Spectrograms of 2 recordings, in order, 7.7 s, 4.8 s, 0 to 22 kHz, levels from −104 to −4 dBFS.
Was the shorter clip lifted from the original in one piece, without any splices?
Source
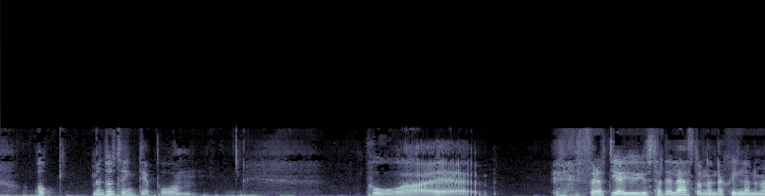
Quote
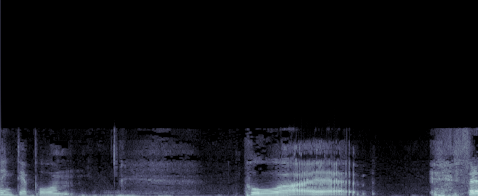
yes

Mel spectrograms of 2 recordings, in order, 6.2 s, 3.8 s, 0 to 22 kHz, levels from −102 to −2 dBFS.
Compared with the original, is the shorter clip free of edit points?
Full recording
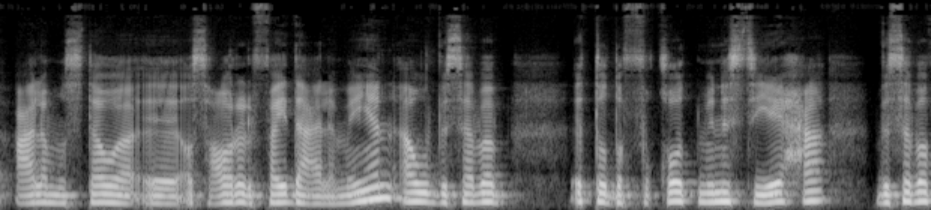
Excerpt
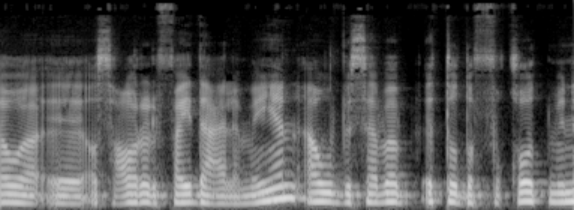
no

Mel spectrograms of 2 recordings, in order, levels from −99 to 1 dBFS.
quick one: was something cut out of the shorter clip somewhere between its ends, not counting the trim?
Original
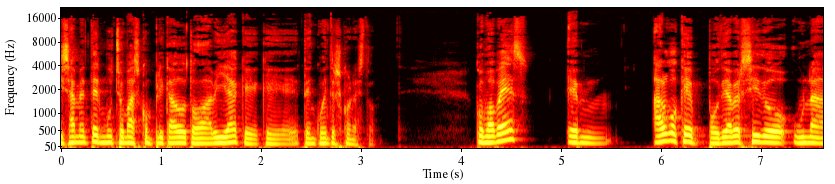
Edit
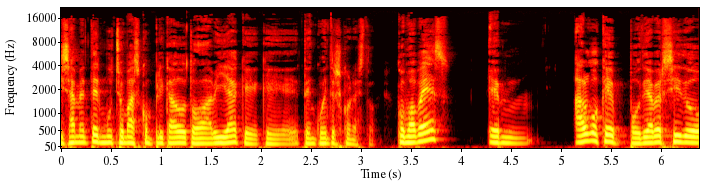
yes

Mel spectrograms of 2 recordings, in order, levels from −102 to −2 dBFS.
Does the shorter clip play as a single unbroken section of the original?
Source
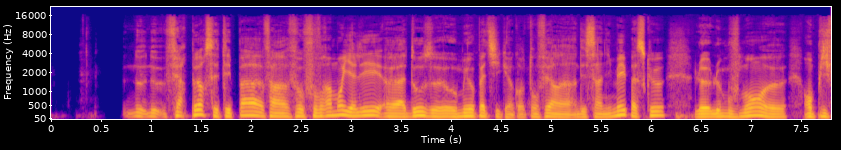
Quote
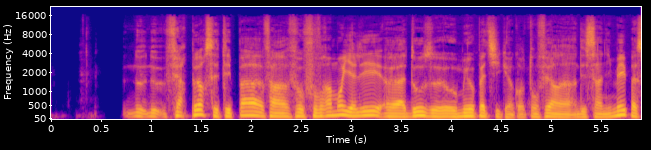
yes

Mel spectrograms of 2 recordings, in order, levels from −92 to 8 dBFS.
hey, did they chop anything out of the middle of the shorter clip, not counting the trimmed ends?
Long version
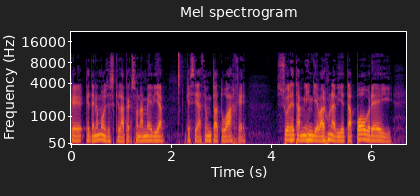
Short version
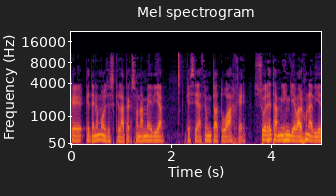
yes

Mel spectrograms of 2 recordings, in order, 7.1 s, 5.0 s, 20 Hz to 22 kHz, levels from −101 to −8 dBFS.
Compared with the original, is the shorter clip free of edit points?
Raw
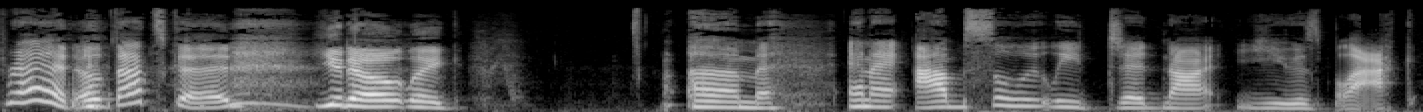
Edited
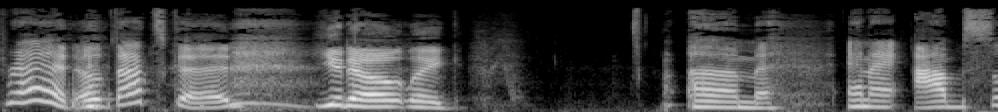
yes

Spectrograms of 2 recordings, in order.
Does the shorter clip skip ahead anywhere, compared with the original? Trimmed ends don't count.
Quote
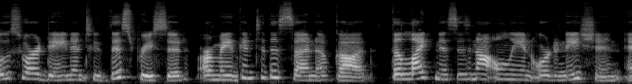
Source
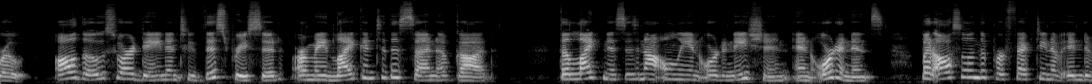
yes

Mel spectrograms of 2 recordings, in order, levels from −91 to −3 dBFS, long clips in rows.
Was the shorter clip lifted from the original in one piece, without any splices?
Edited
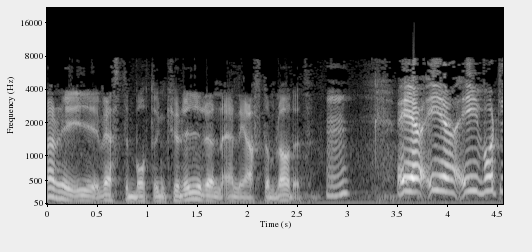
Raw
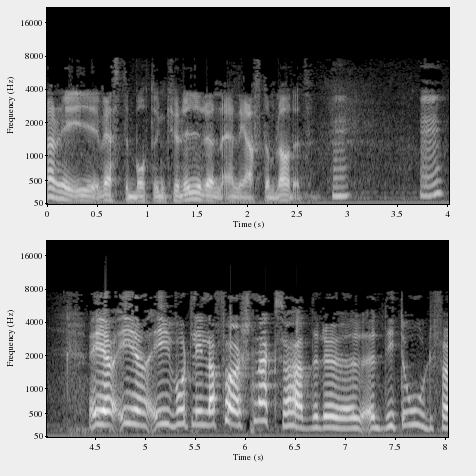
no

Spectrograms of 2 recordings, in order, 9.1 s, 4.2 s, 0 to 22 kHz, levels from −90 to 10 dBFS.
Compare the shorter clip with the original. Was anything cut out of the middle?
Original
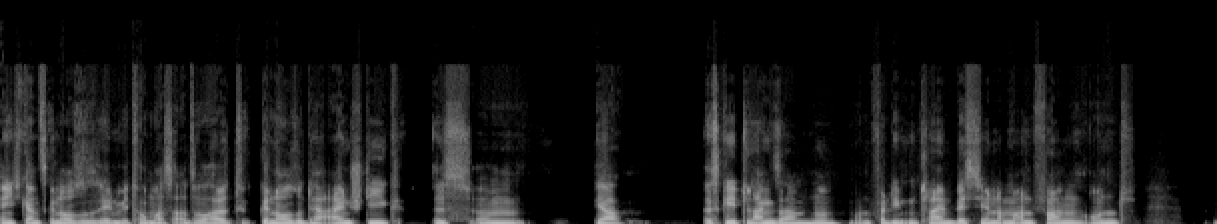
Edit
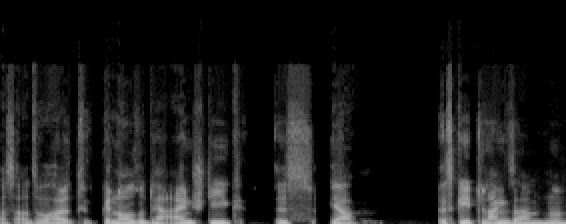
yes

